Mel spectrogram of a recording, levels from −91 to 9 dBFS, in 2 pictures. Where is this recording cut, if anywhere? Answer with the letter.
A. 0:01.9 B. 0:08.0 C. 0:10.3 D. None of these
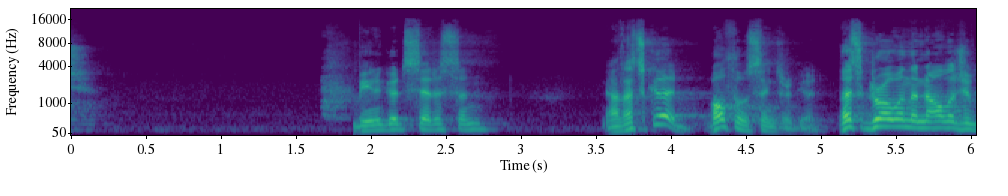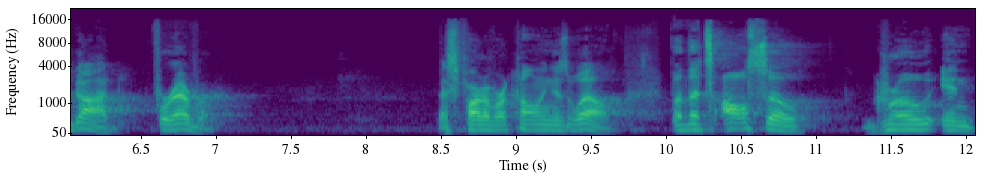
A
